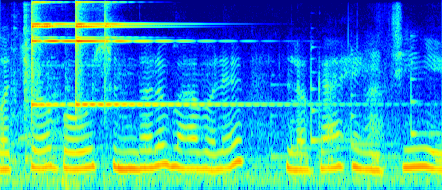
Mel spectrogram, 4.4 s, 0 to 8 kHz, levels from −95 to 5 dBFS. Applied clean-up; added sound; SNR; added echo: none; Doorbell; -5 dB; none.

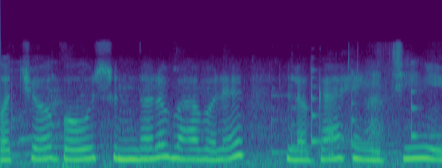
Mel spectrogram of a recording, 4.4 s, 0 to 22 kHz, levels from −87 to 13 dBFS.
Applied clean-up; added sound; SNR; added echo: none; none; none; none.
